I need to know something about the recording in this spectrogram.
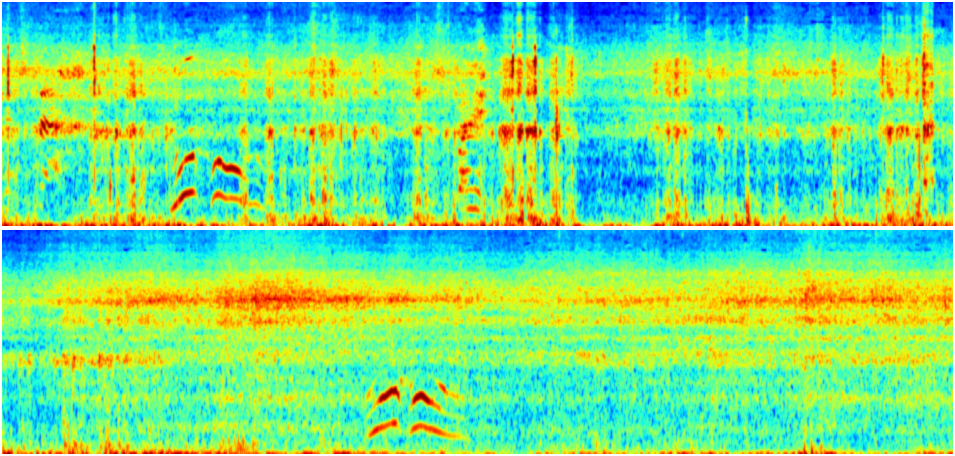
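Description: A paddle dips and churns through the water.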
